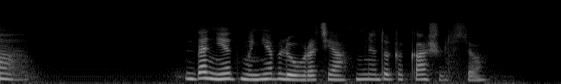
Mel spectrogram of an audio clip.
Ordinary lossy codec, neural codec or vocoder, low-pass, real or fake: none; codec, 16 kHz, about 1 kbps, DyCAST, with the encoder's durations; 7.2 kHz; fake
